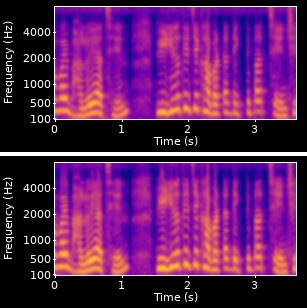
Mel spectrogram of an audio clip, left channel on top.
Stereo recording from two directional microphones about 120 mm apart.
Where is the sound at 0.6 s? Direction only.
45° right (ahead or behind).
